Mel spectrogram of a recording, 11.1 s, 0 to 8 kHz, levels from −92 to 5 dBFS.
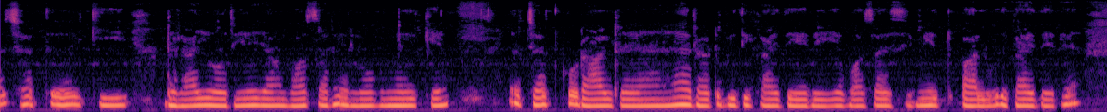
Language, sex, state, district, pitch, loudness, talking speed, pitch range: Hindi, female, Karnataka, Belgaum, 185 Hz, -24 LUFS, 165 wpm, 175-205 Hz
